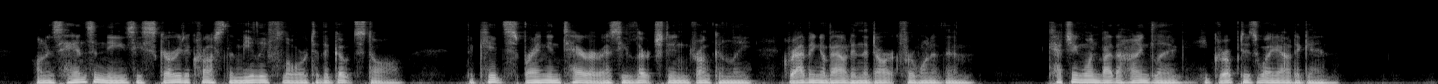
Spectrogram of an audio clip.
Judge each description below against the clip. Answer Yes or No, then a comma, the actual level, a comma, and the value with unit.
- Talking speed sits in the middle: Yes, average, 190 wpm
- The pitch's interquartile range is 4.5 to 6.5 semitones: No, average, 2.9 semitones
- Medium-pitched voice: No, very low, 80 Hz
